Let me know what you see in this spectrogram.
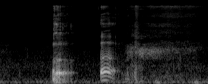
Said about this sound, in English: Excuse me. I burped.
